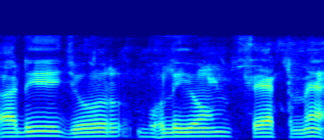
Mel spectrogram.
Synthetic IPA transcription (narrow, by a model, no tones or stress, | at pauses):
aɖid͡ʒuɾbʱulijumseʈmɛ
